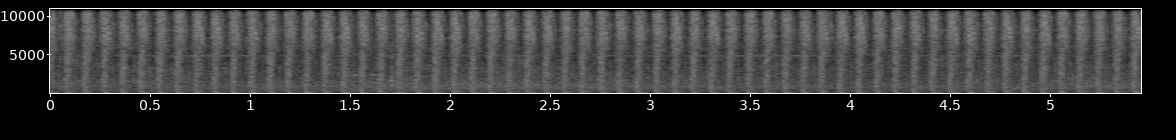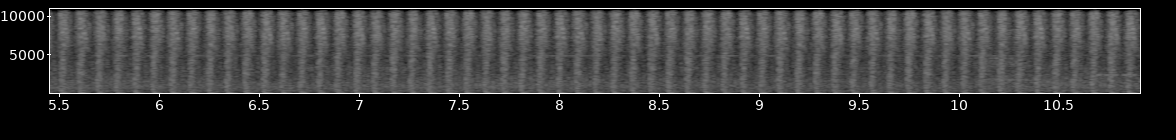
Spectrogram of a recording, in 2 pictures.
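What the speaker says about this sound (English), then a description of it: "we're shooting at people who shot a guy in the middle of the street" Sustained automatic gunfire in a GTA 5 street shootout, a rapid, steady stream of loud shots rattling without pause for the whole stretch, with no talk over it.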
